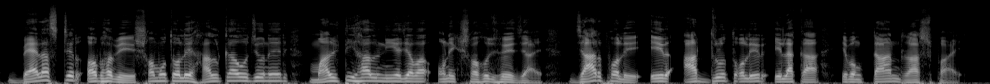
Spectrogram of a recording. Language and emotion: Bengali, neutral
